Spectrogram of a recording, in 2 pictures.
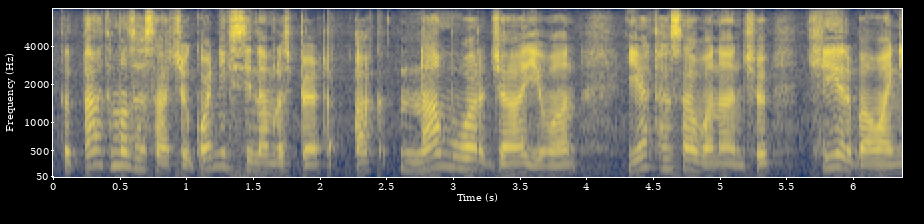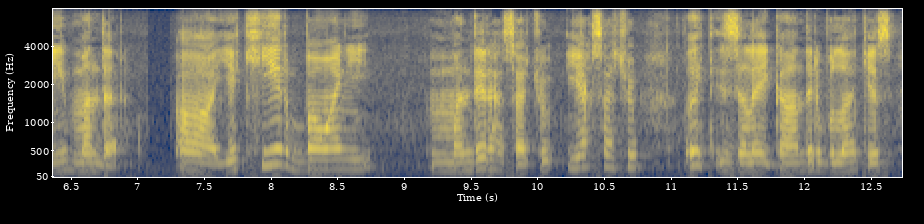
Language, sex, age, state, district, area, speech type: Kashmiri, male, 45-60, Jammu and Kashmir, Ganderbal, urban, spontaneous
